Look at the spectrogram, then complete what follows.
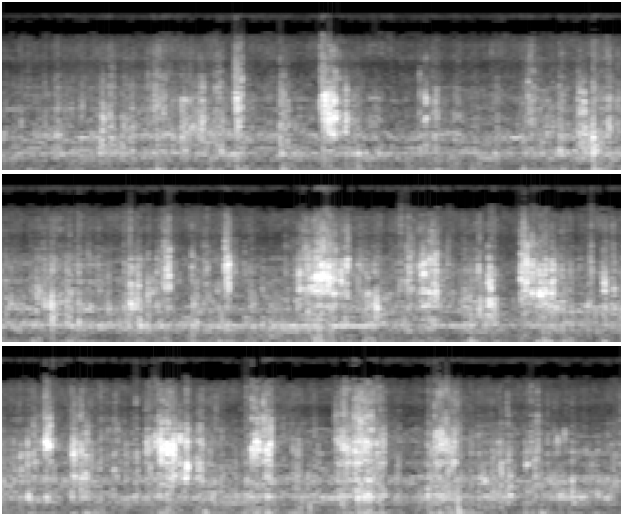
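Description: KitchenAid electric hand mixer running with a steady motor hum, its beaters churning grated carrots into cake batter and clattering against the bowl in irregular knocks that grow louder about halfway through.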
